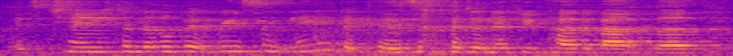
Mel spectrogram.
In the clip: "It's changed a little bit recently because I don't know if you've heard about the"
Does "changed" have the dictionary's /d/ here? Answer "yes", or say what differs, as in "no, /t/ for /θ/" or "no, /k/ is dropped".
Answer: yes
